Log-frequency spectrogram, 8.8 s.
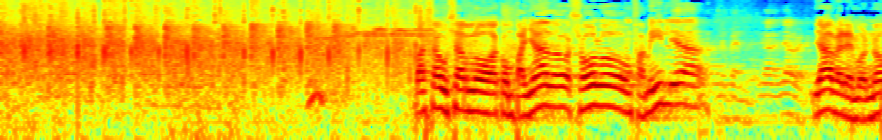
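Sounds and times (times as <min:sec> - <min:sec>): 
audience applause: 0:00.0 - 0:05.1
speech: 0:04.2 - 0:08.8.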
